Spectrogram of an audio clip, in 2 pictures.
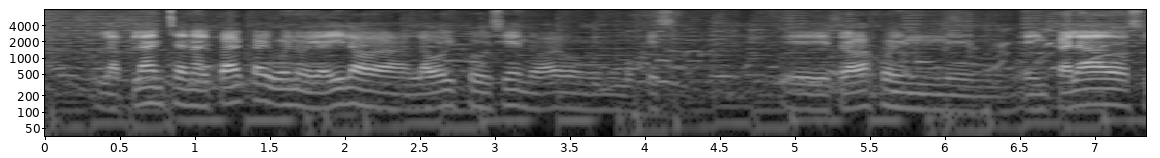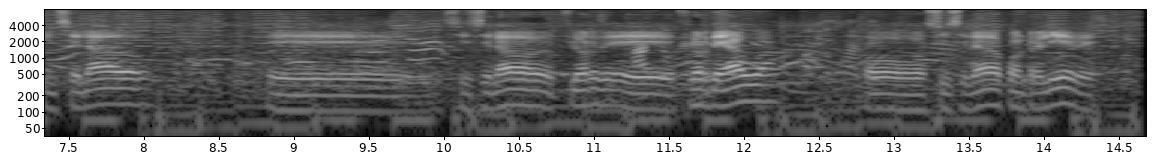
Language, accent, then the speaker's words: Spanish; Puerto Madryn, Chubut, Argentina; Yo soy de Puerto Madryn.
